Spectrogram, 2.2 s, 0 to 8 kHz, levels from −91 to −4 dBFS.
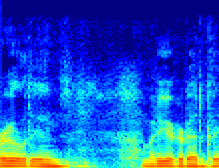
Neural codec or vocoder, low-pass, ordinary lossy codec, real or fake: codec, 16 kHz, 0.5 kbps, FunCodec, trained on LibriTTS, 25 frames a second; 7.2 kHz; none; fake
